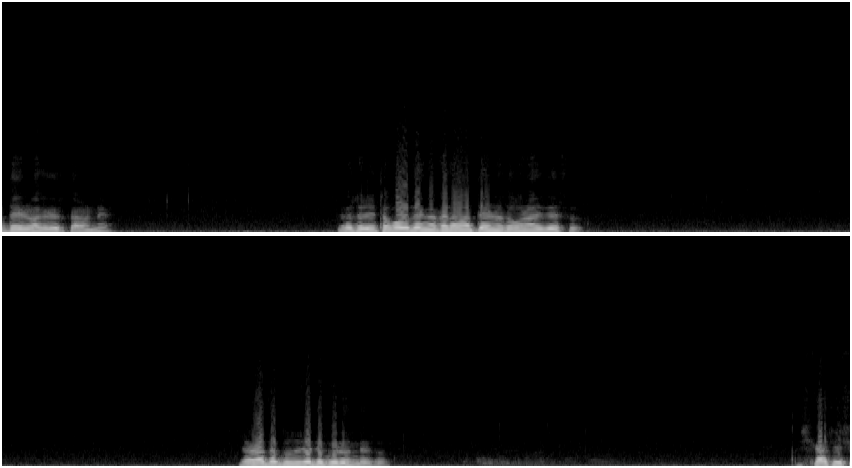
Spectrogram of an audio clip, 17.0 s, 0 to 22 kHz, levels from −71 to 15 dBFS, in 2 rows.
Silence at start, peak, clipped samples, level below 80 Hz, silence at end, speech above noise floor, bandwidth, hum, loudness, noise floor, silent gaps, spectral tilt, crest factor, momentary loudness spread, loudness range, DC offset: 0 s; -2 dBFS; under 0.1%; -48 dBFS; 0 s; 37 dB; 6 kHz; none; -13 LUFS; -49 dBFS; none; -10 dB/octave; 14 dB; 17 LU; 10 LU; under 0.1%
